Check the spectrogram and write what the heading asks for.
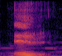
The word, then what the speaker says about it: Eevee: Ils ont pris les deux premières lettres de évolution, E et V, qui se prononcent en anglais Eevee.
